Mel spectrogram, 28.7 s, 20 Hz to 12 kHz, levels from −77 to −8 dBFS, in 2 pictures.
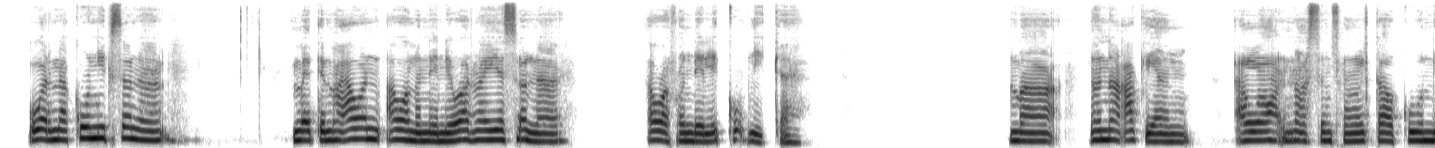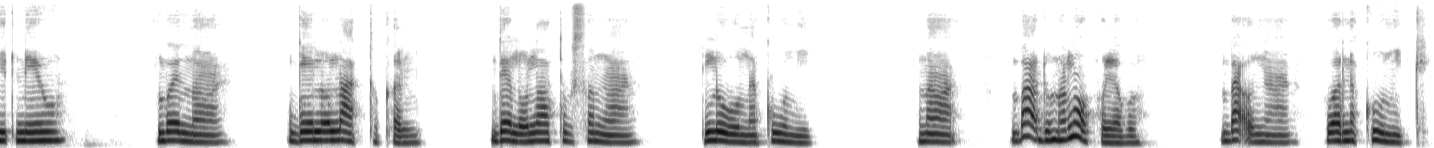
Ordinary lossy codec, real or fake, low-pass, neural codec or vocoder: none; fake; 10.8 kHz; codec, 24 kHz, 1 kbps, SNAC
